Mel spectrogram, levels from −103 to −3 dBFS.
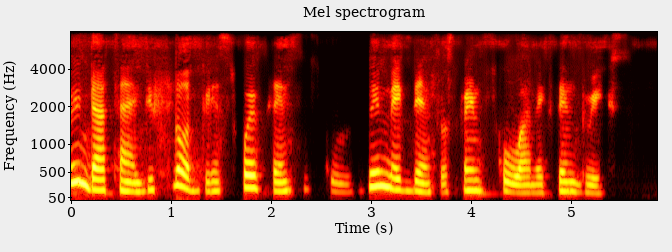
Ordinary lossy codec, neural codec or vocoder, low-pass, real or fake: none; codec, 16 kHz, 2 kbps, X-Codec, HuBERT features, trained on balanced general audio; none; fake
